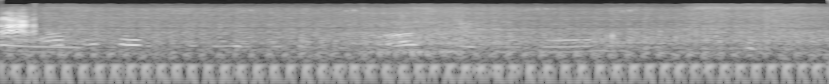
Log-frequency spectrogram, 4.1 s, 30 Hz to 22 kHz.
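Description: Suzuki GSX-R150's single-cylinder engine idling, a steady rapid low pulse.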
